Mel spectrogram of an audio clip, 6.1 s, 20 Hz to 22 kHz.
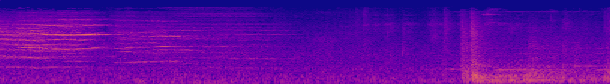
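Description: JR East E231-series commuter train at the platform: several high, slightly wavering squealing tones fade away over the first two seconds. A sudden, louder rush of train noise follows about four and a half seconds in.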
